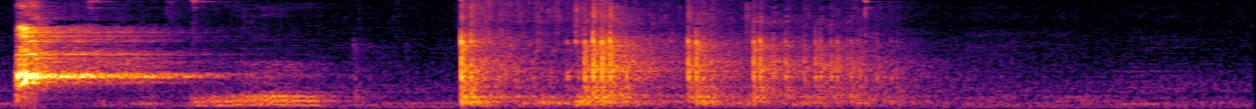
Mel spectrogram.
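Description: Coiled-spring door stopper flicked by a puppy's paw: one loud ringing boing that fades over about a second, then four quicker rattling strikes about two seconds later.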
